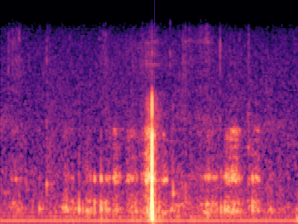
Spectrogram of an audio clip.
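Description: Faint rustling and scratching of fingers pulling crowded seedlings out of a pot of potting mix, with one sharp knock a little over two seconds in.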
